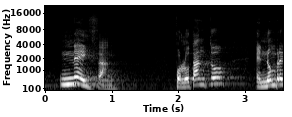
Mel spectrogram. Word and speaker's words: Nathan: Y cuando tú lo fonéticamente pronuncias Natán en inglés, se pronuncia Nathan.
